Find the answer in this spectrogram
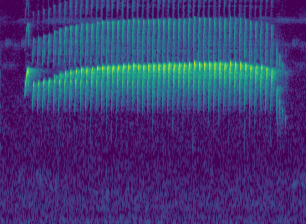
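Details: Silvered antbird (Sclateria naevia) singing after playback: a long, fast series of about fifty sharp, evenly spaced whistled notes, rising slightly then quickening and fading at the end over about five seconds, with no other sounds.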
